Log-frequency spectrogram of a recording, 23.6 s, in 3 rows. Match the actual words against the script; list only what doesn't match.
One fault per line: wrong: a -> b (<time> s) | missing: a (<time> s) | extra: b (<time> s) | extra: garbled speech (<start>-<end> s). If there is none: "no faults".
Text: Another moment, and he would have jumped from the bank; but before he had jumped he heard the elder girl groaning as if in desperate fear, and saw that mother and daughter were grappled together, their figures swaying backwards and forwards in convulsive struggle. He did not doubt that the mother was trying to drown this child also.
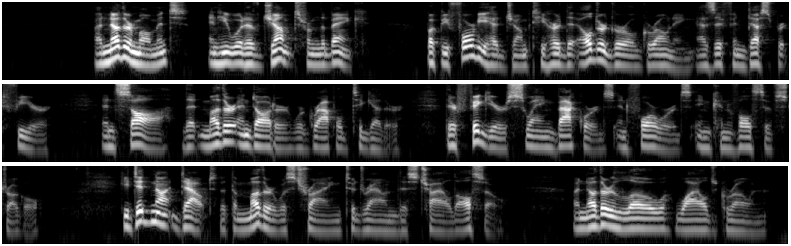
extra: Another low wild groan (21.4 s)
